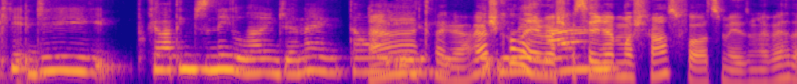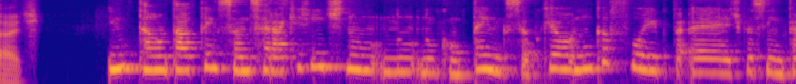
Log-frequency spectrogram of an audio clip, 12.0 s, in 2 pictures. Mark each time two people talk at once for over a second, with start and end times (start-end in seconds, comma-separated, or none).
2.7-4.7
